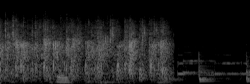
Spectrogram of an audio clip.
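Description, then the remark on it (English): A burst of dense crowd applause with cheering for Clive Lewis runs for under two seconds, then cuts abruptly to a few ringing, tuneful notes. “Massive round of applause for Clive Lewis. Woo!”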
